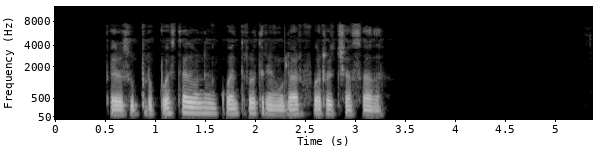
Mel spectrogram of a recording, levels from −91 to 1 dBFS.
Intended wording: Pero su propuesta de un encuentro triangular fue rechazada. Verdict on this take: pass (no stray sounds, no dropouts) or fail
pass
